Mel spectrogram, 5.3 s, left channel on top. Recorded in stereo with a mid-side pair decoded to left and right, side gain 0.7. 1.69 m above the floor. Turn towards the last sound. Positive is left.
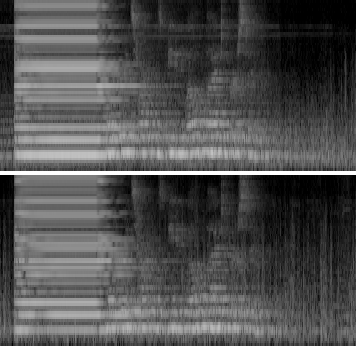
turn(degrees=50)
